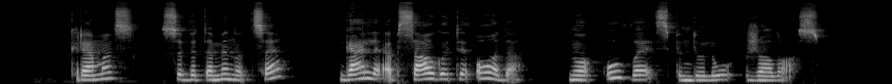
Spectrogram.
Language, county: Lithuanian, Vilnius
